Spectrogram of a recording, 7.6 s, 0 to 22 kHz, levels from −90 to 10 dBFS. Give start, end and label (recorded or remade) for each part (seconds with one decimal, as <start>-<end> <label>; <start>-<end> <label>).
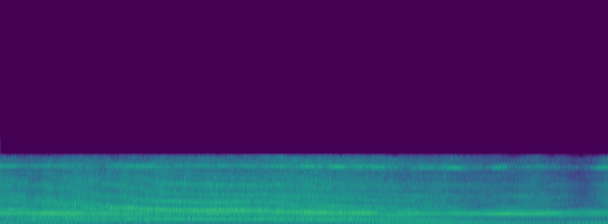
0.0-1.2 recorded; 1.2-2.2 remade; 2.2-6.0 recorded; 6.0-7.1 remade; 7.1-7.6 recorded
